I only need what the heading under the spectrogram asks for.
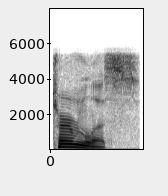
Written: termless

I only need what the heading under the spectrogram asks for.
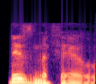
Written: bismuthyl

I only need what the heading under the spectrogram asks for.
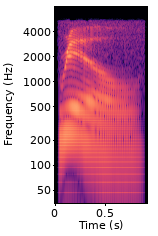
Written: Rhyl

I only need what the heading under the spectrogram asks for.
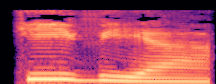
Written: hevea

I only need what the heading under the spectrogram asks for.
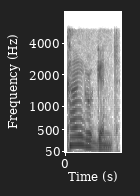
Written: congregant

